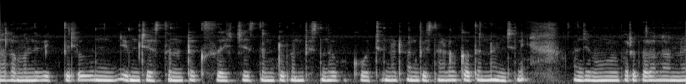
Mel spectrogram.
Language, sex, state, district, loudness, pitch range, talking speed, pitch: Telugu, female, Andhra Pradesh, Visakhapatnam, -14 LUFS, 185-195 Hz, 70 wpm, 190 Hz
